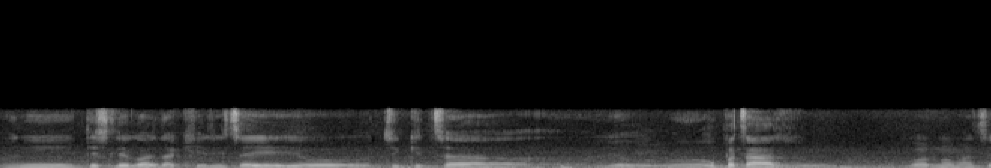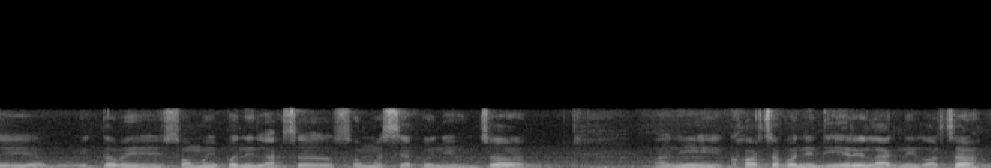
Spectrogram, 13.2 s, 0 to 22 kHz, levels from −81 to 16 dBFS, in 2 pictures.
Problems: constant background noise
